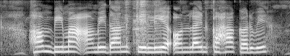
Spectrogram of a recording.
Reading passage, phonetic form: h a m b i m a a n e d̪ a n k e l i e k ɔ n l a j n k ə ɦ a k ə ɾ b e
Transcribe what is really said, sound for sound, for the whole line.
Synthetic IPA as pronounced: h ə m b i m a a m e d̪ a n k e l i e ʔ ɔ n l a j n k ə ɦ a k ə ɾ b e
